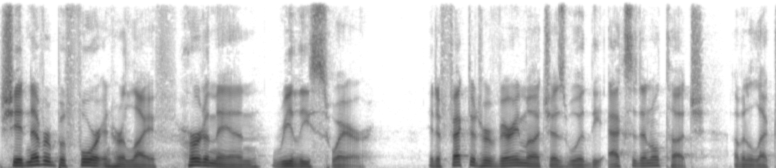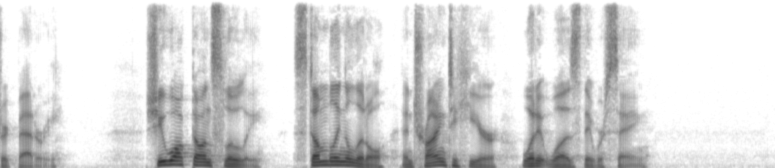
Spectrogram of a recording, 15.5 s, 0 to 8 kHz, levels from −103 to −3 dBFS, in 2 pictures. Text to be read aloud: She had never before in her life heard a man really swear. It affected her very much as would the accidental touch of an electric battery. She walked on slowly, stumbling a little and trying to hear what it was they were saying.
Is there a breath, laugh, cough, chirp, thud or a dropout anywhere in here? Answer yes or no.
no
